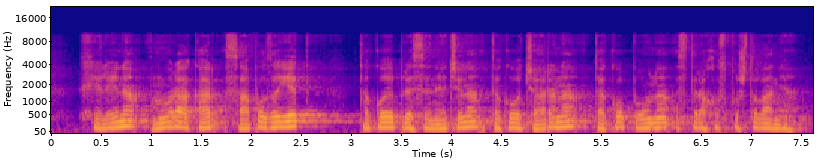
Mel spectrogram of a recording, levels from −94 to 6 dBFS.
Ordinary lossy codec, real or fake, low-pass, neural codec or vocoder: none; fake; 9.9 kHz; vocoder, 22.05 kHz, 80 mel bands, WaveNeXt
